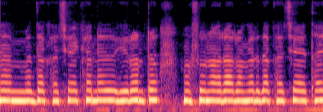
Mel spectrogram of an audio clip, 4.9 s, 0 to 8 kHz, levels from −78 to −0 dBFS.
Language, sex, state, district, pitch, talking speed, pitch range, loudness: Bengali, female, West Bengal, Dakshin Dinajpur, 215 Hz, 110 wpm, 210-220 Hz, -12 LUFS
